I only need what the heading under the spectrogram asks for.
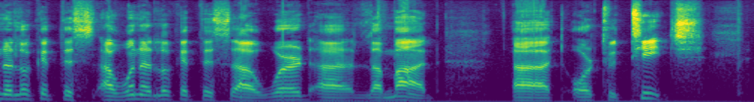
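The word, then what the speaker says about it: למד: I want to look at this word lamad, or to teach. It's lamad. It's mem and then dalet. Lamad, mem, and dalet. The whole word is lamad, but when you spell it out, it's LMD.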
